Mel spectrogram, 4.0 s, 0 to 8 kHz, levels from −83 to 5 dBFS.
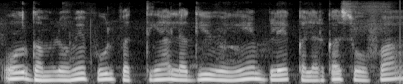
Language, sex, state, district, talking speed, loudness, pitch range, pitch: Hindi, female, Madhya Pradesh, Bhopal, 195 wpm, -14 LUFS, 155-180 Hz, 170 Hz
